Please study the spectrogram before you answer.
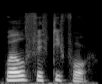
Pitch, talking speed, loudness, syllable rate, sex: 185 Hz, 175 wpm, -17 LUFS, 5.4 syllables/s, female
